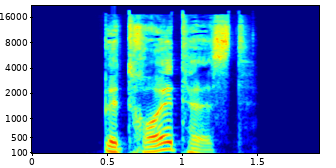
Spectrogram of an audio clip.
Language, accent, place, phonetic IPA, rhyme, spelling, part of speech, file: German, Germany, Berlin, [bəˈtʁɔɪ̯təst], -ɔɪ̯təst, betreutest, verb, De-betreutest.ogg
- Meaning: inflection of betreuen: 1. second-person singular preterite 2. second-person singular subjunctive II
